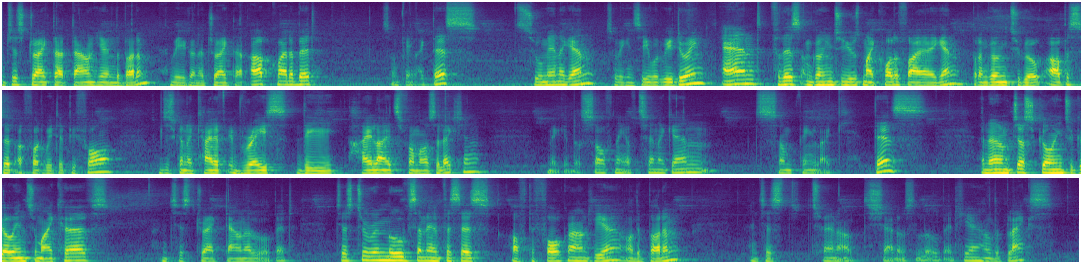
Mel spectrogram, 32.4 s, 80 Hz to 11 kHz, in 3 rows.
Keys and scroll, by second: 3.4 h, 14.8-15.8 typing, 20.2 h, 31.8 super+f.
